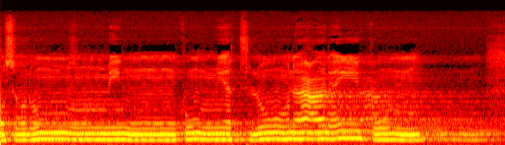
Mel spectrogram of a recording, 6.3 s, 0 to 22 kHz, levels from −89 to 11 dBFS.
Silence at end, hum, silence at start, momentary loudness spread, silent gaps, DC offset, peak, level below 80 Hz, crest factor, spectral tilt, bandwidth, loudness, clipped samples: 0 s; none; 0 s; 13 LU; none; 0.1%; -4 dBFS; -54 dBFS; 14 dB; -7 dB/octave; 15 kHz; -17 LUFS; under 0.1%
